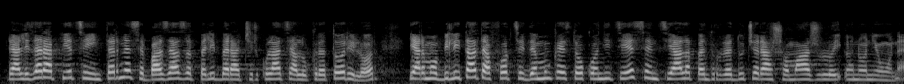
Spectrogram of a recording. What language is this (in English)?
Romanian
